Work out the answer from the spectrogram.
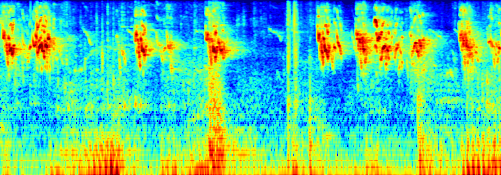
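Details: Budgerigars chirping in short bursts of bright, high, scratchy chirps and squawky notes, roughly one burst every second, with brief quiet spaces between.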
